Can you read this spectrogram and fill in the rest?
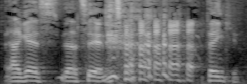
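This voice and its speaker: A man's voice: on the high side, sing-song, slow, fairly bright tone. A man in his thirties with a thick Peruvian accent, a comedian telling stories in a laid-back, swear-heavy podcast chat. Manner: laid-back storytelling, frequent swearing and laughter. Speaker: comedian guest.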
